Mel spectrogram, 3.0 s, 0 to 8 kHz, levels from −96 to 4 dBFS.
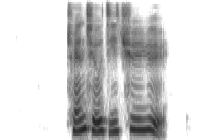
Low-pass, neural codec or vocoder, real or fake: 7.2 kHz; none; real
